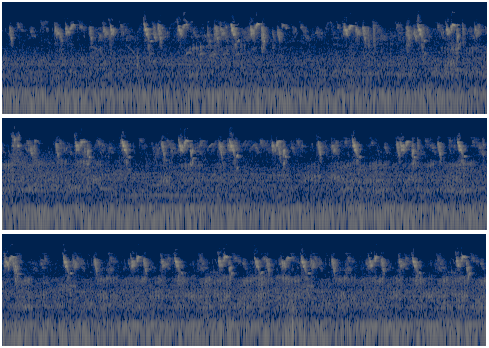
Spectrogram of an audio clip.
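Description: A small bird chirping over and over, short high chirps about one or two a second, over a faint steady low hum.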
